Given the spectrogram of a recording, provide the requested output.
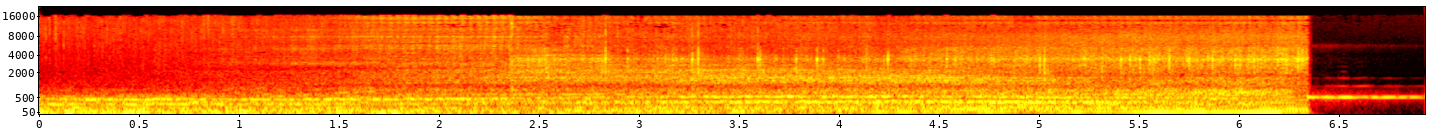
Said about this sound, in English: Blizzard conditions mean that wind is blowing at least 35 miles an hour or higher, and visibility is reduced to less than a quarter mile for at least 3 hours.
